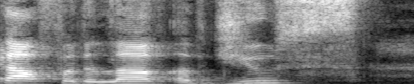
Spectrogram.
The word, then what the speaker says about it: Joose: Juice is spelled Joose.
